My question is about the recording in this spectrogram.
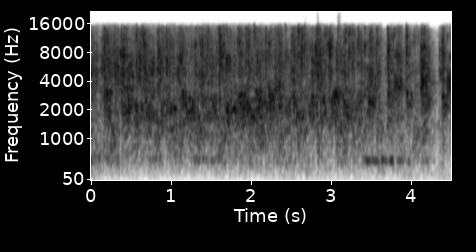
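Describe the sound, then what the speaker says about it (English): A crowd at a Hmong veterans' gathering in Alaska gives a sustained round of applause, dense and steady clapping that fills the room for several seconds before easing slightly at the end. "Could we get one more round of applause for Mr."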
